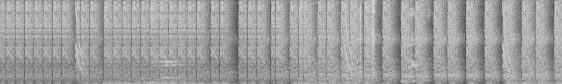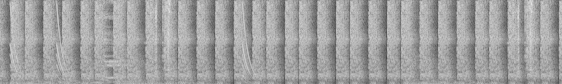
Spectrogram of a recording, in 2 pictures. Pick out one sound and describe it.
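Video game explosions boom with deep rumbles.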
